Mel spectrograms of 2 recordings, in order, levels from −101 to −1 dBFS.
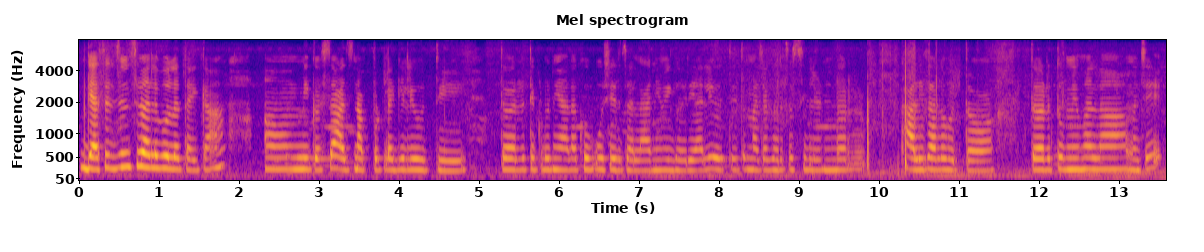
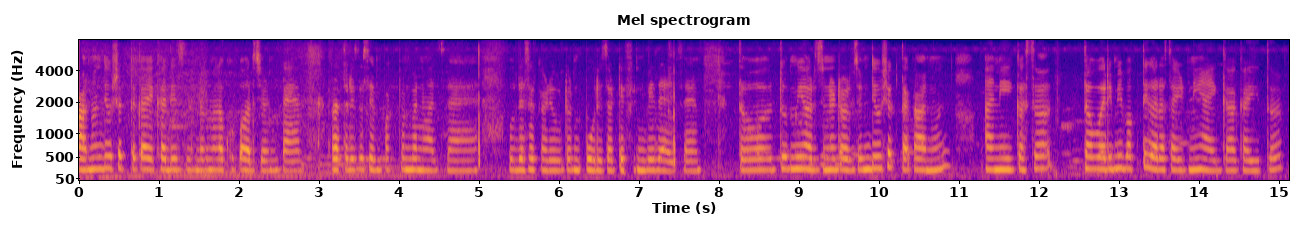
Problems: none marked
